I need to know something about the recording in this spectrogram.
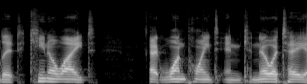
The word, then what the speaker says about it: Kinoite: the show i asked him if it was canoa te and he said no it's kinoite and turns out both of those fit pretty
